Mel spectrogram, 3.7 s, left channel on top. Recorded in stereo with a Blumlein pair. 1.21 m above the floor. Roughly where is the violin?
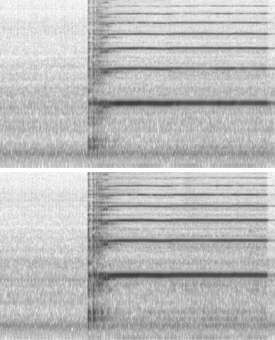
Ahead.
